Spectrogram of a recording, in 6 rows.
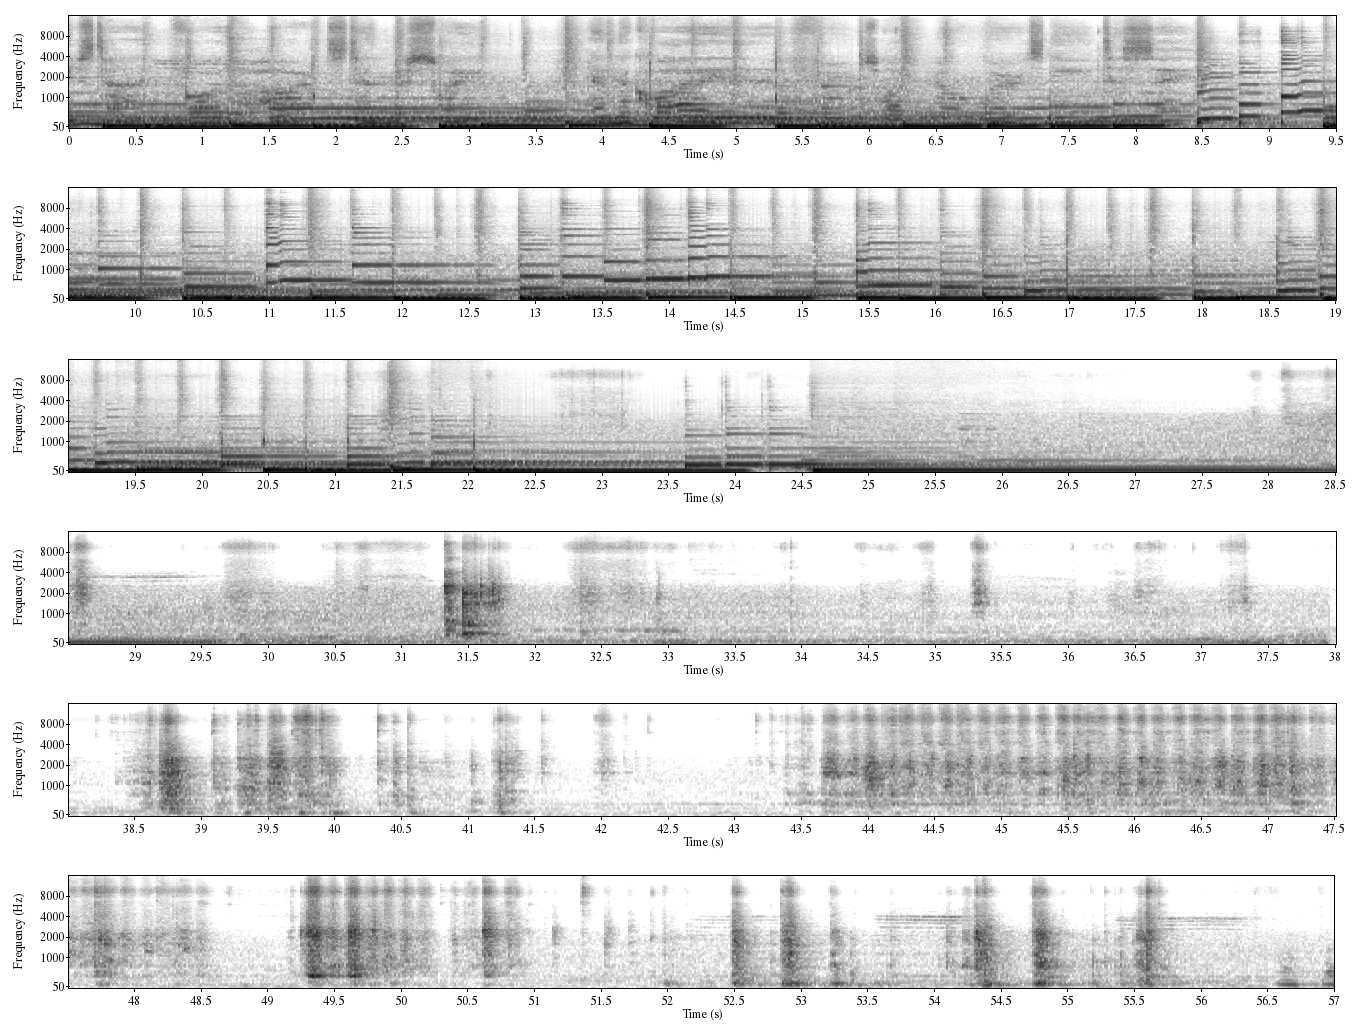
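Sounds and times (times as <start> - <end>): rubbing and scraping: 0.0 - 8.6, 16.0 - 23.5, 25.3 - 42.5, 43.2 - 56.1
song ending: 0.0 - 28.7
steady rasping: 43.3 - 51.1.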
